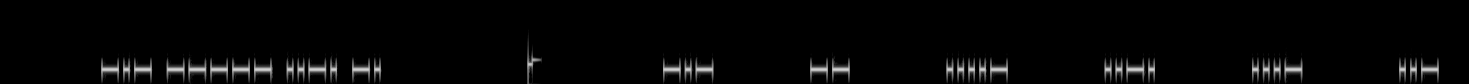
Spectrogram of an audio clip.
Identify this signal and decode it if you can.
Morse code, heard as a keyed tone, about 22 wpm, spaced as for 10 wpm, 700 Hz. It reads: K0FN KM4FVU
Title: USA Call Signs - 6x Character Spacing - 22wpm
